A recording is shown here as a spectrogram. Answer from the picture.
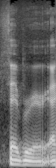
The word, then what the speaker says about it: February: We're about halfway through February. Is that how you say it? – February.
